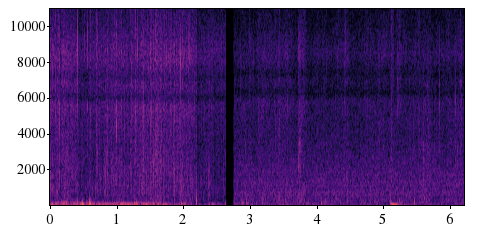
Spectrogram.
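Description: Sleet pellets striking a jacket and backpack strap close to the microphone: a dense hiss of many small ticks. After a sudden break about two and a half seconds in, a quieter run of scattered ticks.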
